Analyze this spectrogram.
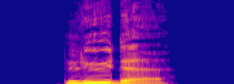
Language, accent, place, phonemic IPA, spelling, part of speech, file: German, Germany, Berlin, /ˈlyːdə/, lüde, verb, De-lüde.ogg
- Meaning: first/third-person singular subjunctive II of laden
